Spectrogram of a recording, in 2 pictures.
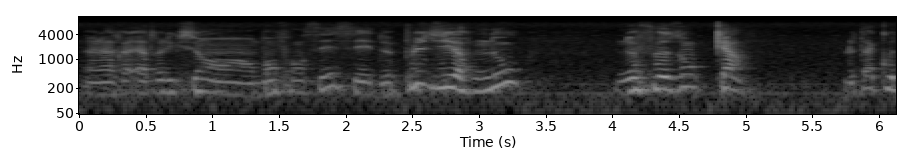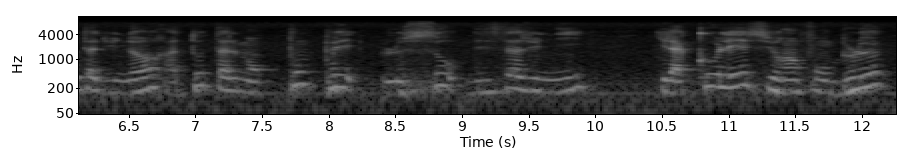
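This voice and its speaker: A man's voice: fairly high pitch, unhurried, a little mellow. A man talking casually in a vlog, sharing trivia and often correcting himself as he goes. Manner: chatty, self-correcting, presents trivia. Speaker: vlogger. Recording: dull lo-fi sound with faint background noise.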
